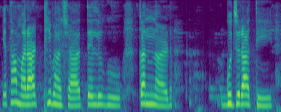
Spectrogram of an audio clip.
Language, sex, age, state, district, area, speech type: Sanskrit, female, 18-30, Maharashtra, Ahmednagar, urban, spontaneous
